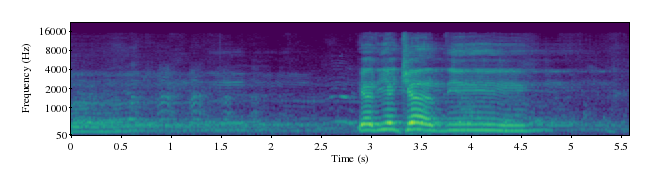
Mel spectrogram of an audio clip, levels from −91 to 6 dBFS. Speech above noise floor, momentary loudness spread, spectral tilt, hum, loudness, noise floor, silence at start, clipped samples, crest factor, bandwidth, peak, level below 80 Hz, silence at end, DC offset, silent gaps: 27 dB; 25 LU; -4 dB/octave; none; -22 LUFS; -48 dBFS; 0 s; under 0.1%; 24 dB; 15.5 kHz; -2 dBFS; -68 dBFS; 0.2 s; under 0.1%; none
